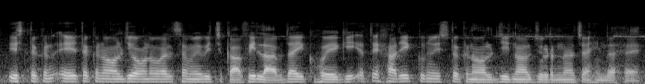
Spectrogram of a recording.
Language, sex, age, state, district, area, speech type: Punjabi, male, 18-30, Punjab, Mansa, urban, spontaneous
